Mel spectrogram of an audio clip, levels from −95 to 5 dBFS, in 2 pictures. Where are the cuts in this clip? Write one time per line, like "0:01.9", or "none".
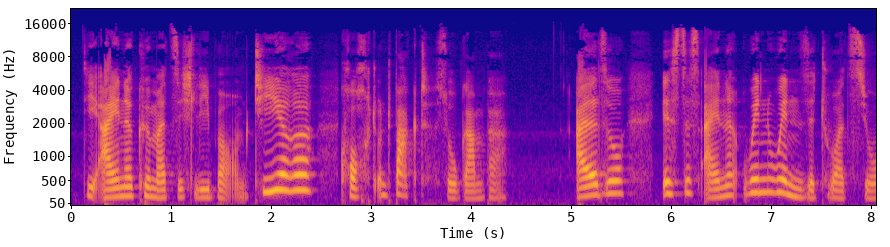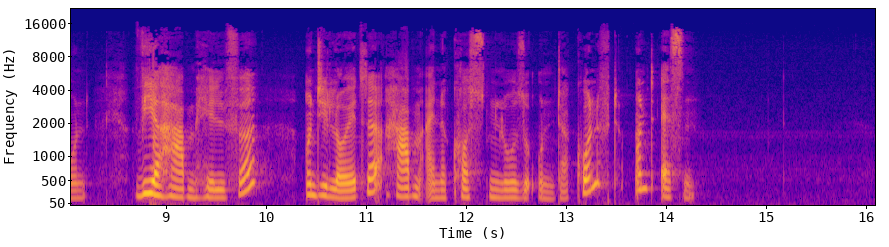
0:02.7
